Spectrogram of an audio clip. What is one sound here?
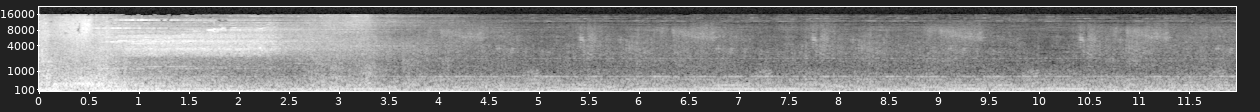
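A triumphant game fanfare swells with a deep rumble.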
